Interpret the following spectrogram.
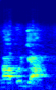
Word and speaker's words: Abuja: send voice notes to Abuja. Those who take photos. Now, there you go again. Did you see how the AI pronounced Abuja? Abuja. Abuja. not Abuja. Abuja, they are not the same.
